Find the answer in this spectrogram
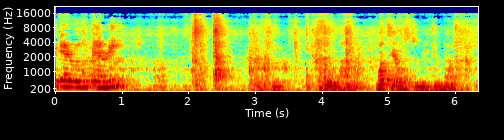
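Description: Talking in a small room, with two short, sharp knocks about two seconds in.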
